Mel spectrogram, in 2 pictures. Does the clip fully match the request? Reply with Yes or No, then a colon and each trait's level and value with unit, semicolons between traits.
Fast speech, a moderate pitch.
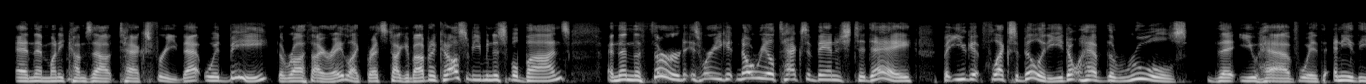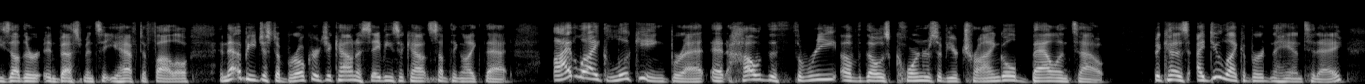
Yes: fast, 220 wpm; medium, 165 Hz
